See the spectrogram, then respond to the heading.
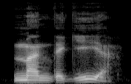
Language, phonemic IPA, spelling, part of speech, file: Navajo, /mɑ̀ntɑ̀kîːjɑ̀/, mandagíiya, noun, Nv-mandagíiya.ogg
- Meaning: butter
